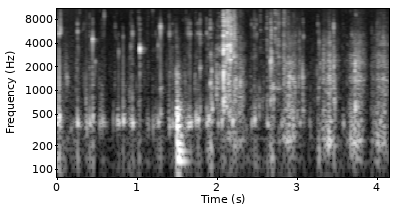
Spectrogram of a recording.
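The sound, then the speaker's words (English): Loud crunching of chips being chewed, a rapid stream of crisp, crackling bites over about four seconds, with no talking. “I'm going to make everyone listen to me crunch on three more chips.”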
